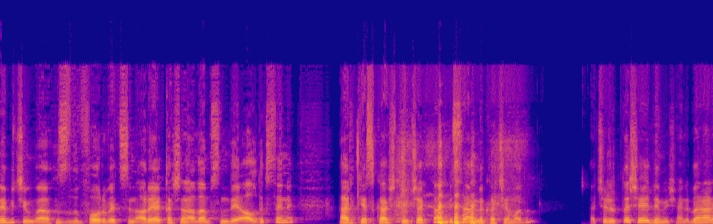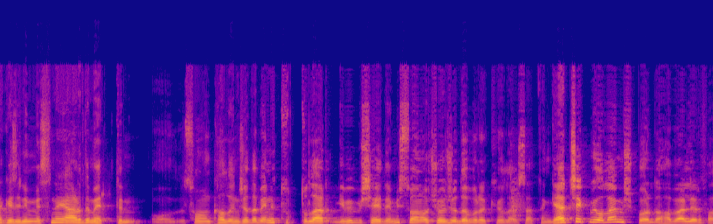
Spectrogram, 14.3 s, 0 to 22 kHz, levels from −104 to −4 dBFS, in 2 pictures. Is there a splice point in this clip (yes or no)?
no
